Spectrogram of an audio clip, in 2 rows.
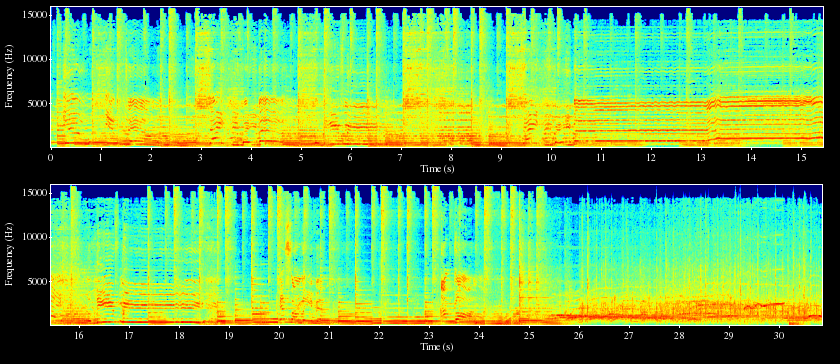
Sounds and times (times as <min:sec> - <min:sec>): Female singing: 0:00.0 - 0:02.3, 0:03.2 - 0:06.7, 0:09.4 - 0:18.6
Music: 0:00.0 - 0:26.1.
